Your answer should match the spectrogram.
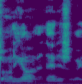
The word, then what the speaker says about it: Oneonta: the northern people that were visiting that area pronounced it as onetta uh it's Onana that is the way it's pronounce and from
